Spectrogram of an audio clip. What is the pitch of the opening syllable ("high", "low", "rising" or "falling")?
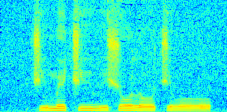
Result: rising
